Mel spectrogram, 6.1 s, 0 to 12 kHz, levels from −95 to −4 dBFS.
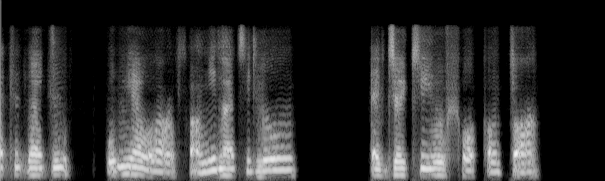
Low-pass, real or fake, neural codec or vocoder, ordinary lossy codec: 7.2 kHz; fake; codec, 16 kHz, 0.5 kbps, FreqCodec, smaller model; none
